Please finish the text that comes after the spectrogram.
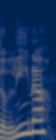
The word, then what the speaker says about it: Elina: And so this is Elina. That would be how they would pronounce it there in the Scandinavian country. So Alina.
